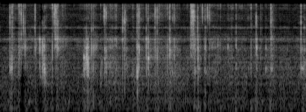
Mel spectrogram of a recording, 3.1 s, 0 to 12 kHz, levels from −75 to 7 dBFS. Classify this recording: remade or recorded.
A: remade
